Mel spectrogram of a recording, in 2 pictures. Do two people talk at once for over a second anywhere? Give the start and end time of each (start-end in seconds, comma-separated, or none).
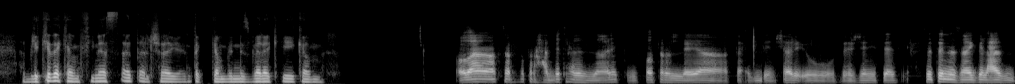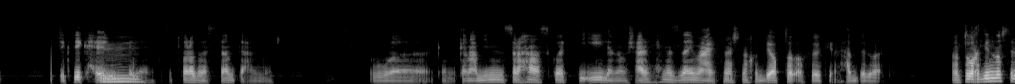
none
